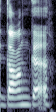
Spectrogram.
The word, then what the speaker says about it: Ganga: They call it the Ganga River. And it sounds weird when I say it, but I promise that's how they say it. It's actually the Ganga River.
